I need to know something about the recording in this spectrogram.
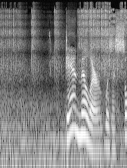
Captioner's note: gunshots firing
